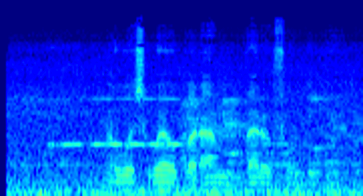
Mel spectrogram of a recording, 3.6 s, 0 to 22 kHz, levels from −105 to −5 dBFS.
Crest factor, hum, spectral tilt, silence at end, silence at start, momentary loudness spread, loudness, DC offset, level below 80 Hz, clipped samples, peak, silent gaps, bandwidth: 18 dB; none; -3 dB/octave; 0 s; 0.05 s; 8 LU; -62 LUFS; under 0.1%; -72 dBFS; under 0.1%; -44 dBFS; none; 15.5 kHz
